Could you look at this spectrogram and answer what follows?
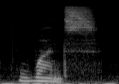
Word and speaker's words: once: sound okay related to this is the word once if I've done something only one time we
